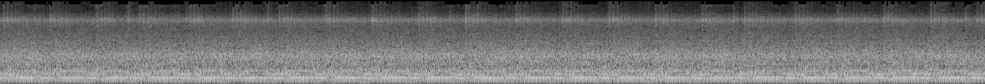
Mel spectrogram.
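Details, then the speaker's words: MTD Yard Machines 20" push mower, Briggs 300E, just restarted after carb clean and draining water from the fuel tank: light drone with faint slow rise and fall about once a second at idle, mild surge; owner suspects unclean carb or governor spring adjustment. "Serge is a little bit means that the carburetor is probably not a huntress unclean or it could mean an adjustment on the spring in the governor needed"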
